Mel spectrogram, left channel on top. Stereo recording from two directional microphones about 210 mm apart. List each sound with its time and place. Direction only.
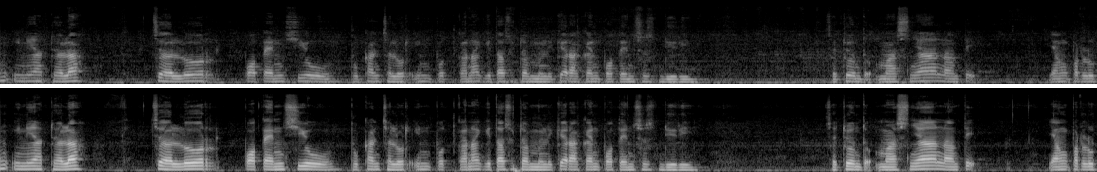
0.2 s speech: 50° right (ahead or behind)
8.3 s speech: 45° right (ahead or behind)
